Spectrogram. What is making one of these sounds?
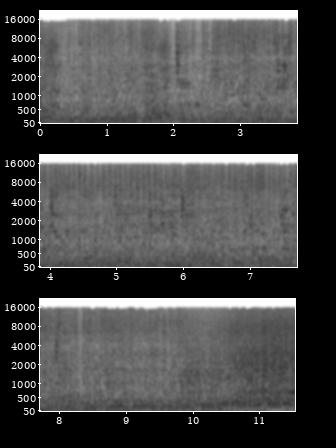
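A loud race car engine rumbles at idle close by.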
